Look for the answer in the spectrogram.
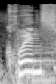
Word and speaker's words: Quince: Today Explained support today comes from Quince, which rhymes with since but is spelt with a Q-U.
